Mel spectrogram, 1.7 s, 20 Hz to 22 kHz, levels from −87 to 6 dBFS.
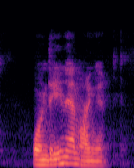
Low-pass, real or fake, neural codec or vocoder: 10.8 kHz; fake; codec, 44.1 kHz, 2.6 kbps, DAC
